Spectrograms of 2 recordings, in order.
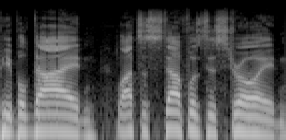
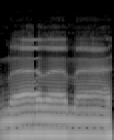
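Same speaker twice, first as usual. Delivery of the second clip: reluctant mumble; 6 semitones lower, 8 dB quieter, slower than usual. Retold or imitated. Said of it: "and you just kinda like".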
